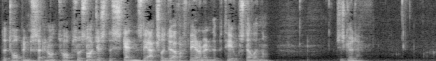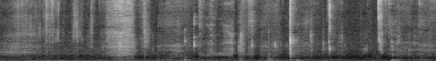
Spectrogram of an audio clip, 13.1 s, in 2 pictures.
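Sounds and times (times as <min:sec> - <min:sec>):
soft wet chewing with crunches: 0:05.9 - 0:13.0.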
